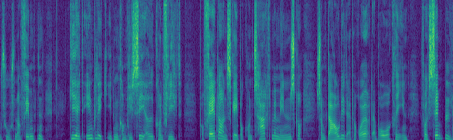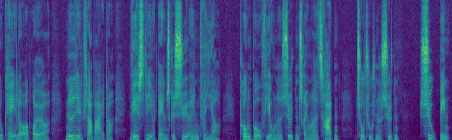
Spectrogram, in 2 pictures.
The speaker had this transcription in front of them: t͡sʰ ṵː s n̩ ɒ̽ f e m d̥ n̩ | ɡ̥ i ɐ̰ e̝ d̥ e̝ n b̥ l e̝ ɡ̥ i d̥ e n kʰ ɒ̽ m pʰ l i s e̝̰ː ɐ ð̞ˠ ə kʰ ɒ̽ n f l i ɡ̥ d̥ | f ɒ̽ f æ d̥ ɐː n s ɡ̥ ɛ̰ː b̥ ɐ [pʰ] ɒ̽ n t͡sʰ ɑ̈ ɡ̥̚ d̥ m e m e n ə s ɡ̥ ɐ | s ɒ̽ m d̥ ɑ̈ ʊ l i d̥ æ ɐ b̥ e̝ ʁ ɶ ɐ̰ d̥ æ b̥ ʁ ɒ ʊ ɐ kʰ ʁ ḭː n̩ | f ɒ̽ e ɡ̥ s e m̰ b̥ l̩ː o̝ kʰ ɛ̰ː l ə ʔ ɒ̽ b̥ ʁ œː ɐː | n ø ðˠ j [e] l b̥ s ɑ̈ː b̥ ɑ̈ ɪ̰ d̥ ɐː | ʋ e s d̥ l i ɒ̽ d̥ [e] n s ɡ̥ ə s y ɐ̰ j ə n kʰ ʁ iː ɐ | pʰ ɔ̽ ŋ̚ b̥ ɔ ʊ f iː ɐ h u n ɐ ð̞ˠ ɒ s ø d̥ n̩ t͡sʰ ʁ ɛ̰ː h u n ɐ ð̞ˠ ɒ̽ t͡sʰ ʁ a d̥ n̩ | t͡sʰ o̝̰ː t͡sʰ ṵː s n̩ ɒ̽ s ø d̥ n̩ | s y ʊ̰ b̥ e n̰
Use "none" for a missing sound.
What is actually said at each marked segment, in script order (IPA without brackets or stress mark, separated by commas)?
kʰ, e, æ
